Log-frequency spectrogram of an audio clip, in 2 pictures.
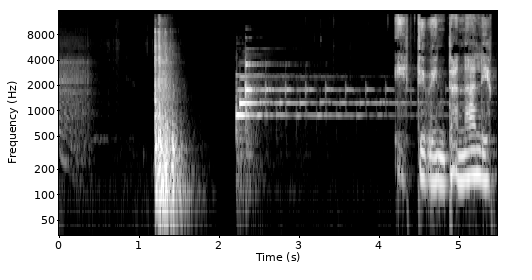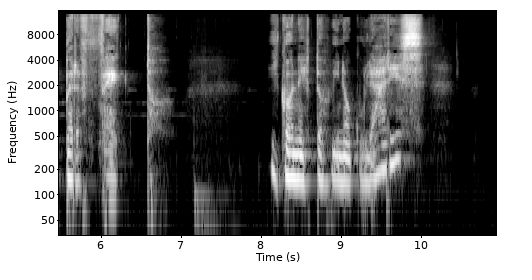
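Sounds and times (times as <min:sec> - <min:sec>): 
door shutting with a solid thud: 0:01.2 - 0:01.8
speech: 0:04.2 - 0:06.4, 0:08.1 - 0:10.1.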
